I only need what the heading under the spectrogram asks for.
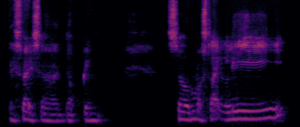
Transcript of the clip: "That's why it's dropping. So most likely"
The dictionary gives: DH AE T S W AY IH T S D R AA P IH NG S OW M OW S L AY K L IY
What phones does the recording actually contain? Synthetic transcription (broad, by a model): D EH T S W AY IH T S D AA P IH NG S OW M OW S L AY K L IY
